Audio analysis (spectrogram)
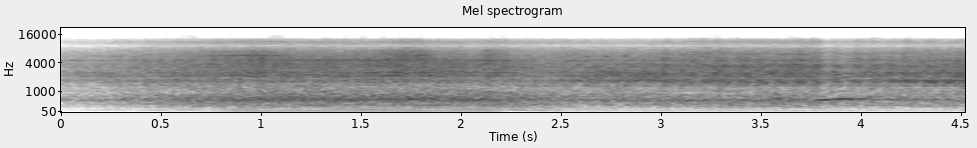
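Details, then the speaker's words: Peugeot P4 (Mercedes G Wagon-based, ex-French army) 2.5 Peugeot diesel under restoration, throttle blipped while exhaust is checked: diesel rattle swells smoothly and eases back to steady idle, no misfire or knock, exhaust clean; normal revving. "clean as a whistle right perfect so there we go it shows you how good these little 2.5 Perse engines really are"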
